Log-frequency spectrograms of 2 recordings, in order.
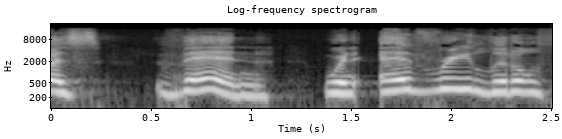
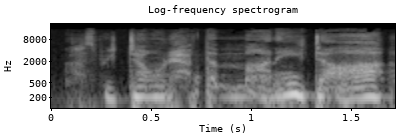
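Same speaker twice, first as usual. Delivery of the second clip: whispered, sarcastic duh; wife whispers a sarcastic answer to her husband; snarky whisper; 5 semitones lower, 11 dB quieter than usual. Retold or imitated. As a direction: hiss it like it's obvious.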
